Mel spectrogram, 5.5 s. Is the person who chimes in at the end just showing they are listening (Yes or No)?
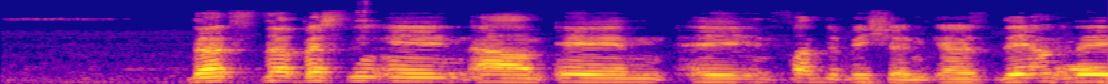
Yes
